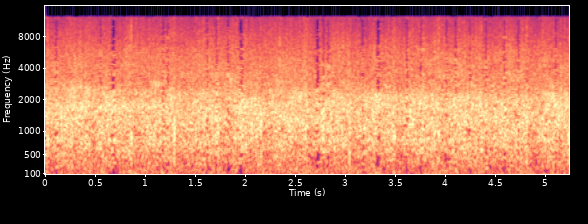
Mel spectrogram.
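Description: A large crowd applauds steadily in an echoing hall.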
